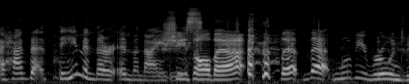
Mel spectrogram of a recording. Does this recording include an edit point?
yes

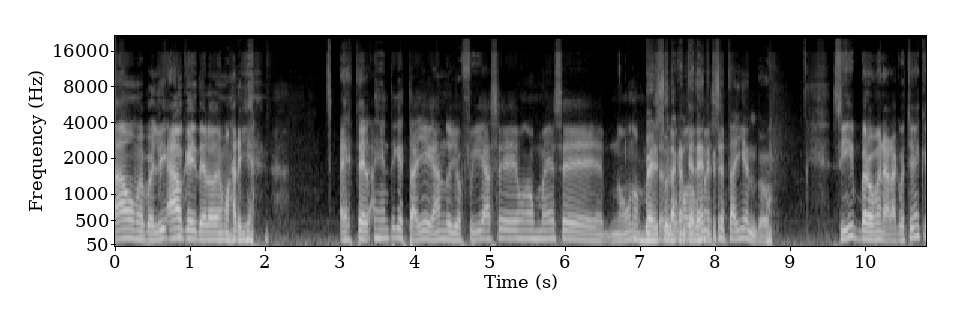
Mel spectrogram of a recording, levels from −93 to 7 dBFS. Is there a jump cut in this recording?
yes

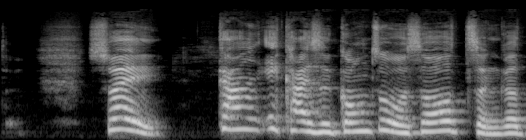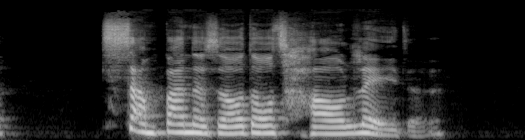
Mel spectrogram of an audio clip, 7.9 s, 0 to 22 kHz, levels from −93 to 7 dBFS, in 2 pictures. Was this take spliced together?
no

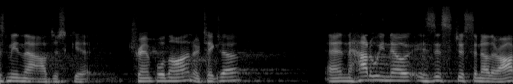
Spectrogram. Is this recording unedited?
no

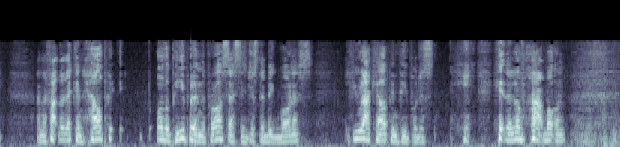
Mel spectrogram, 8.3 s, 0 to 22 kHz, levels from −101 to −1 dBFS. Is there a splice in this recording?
no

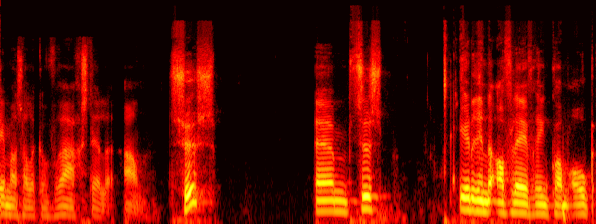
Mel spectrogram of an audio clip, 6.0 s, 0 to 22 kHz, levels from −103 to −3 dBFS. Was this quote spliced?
no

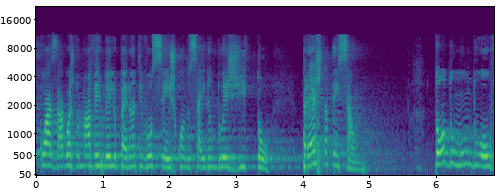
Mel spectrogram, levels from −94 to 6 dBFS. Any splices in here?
no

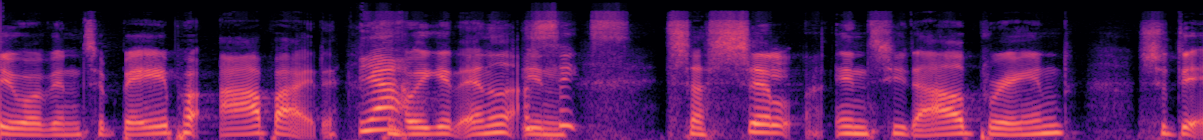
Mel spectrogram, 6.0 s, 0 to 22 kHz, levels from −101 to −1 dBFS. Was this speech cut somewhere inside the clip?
yes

